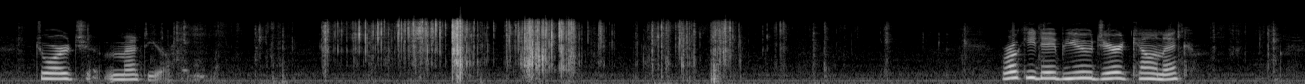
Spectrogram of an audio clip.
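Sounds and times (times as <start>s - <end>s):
foil wrapper crinkling and tearing: 3.2s - 7.9s.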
